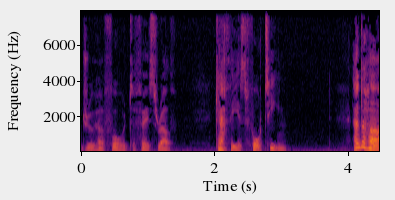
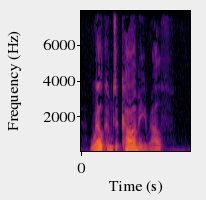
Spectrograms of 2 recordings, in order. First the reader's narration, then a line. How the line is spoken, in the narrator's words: she said evenly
